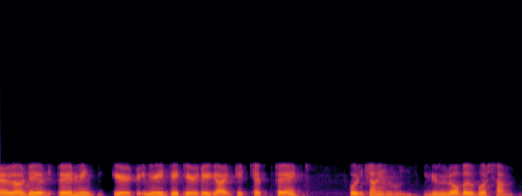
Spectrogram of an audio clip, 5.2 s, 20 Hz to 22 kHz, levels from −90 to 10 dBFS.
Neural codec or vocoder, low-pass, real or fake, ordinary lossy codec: autoencoder, 22.05 kHz, a latent of 192 numbers a frame, VITS, trained on one speaker; 3.6 kHz; fake; none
